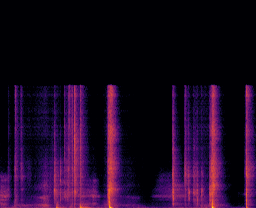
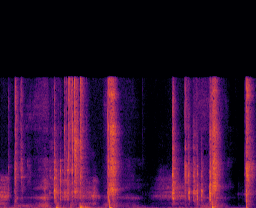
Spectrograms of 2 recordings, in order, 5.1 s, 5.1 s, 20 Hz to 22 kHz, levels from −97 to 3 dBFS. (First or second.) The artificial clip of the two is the first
